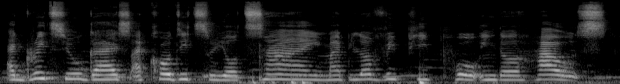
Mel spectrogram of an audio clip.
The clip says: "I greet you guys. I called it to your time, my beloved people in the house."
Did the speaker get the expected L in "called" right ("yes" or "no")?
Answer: no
